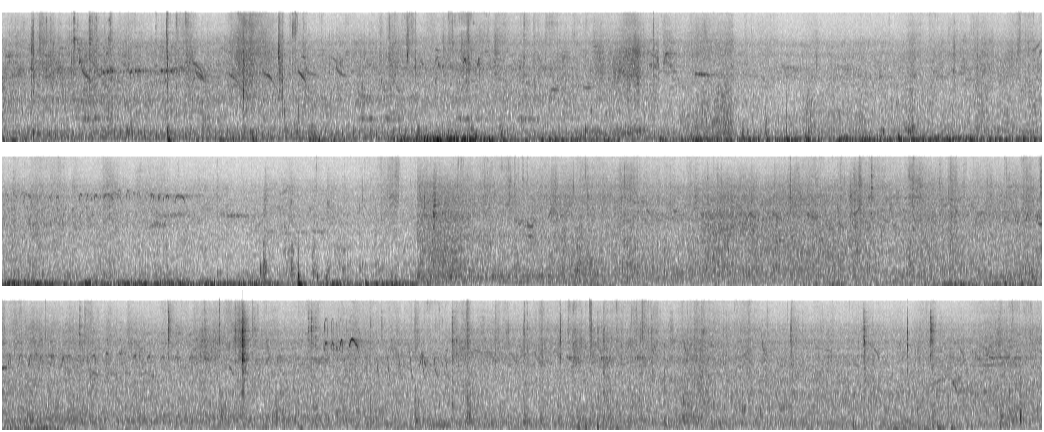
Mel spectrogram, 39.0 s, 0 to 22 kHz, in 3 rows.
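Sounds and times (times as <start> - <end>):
birds chirping and calling: 0.0 - 39.0.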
